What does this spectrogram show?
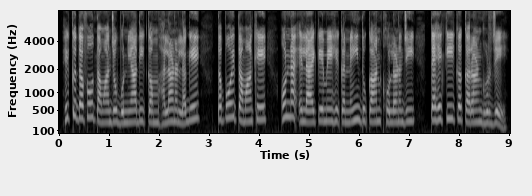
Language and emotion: Sindhi, neutral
